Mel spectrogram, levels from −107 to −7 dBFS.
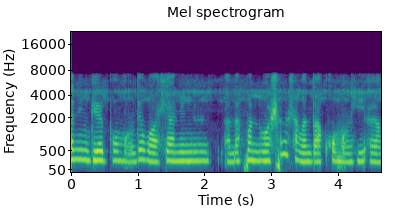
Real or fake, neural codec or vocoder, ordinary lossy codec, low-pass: fake; codec, 24 kHz, 3 kbps, HILCodec; none; 7.2 kHz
